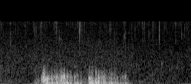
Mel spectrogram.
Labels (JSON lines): {"label": "biophony, growl", "recorder": "SoundTrap 500"}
